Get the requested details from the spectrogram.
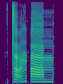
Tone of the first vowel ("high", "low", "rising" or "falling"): rising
